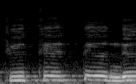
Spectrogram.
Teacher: 윗니 뒤쪽에 잇몸인 치조에 가닿아서 내는 소리 치조음이라고 하는 건데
